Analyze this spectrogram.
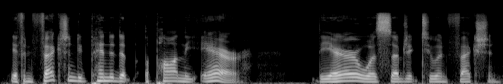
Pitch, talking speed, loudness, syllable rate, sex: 140 Hz, 145 wpm, -21 LUFS, 4.7 syllables/s, male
